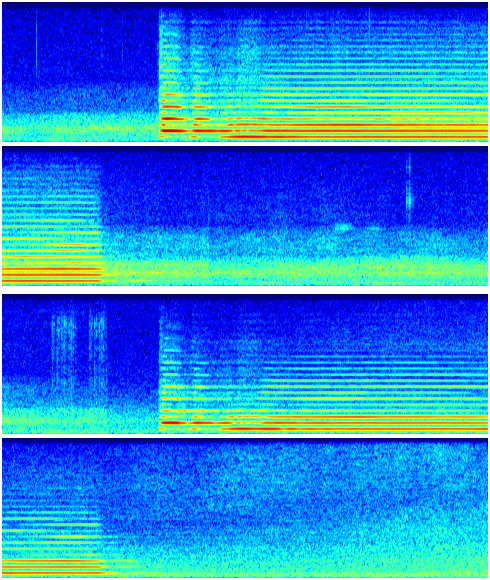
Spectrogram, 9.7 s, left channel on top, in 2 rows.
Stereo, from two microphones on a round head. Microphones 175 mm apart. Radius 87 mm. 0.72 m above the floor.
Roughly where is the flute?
Left.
